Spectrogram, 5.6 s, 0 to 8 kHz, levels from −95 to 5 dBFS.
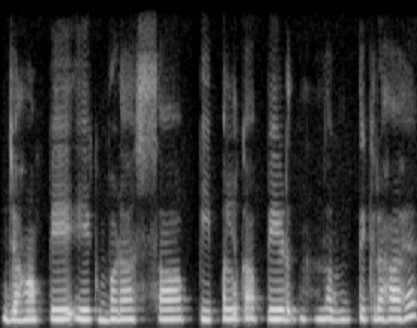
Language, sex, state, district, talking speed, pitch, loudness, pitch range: Hindi, female, Bihar, West Champaran, 130 wpm, 235 Hz, -15 LUFS, 230-240 Hz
